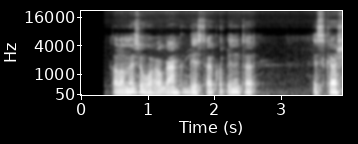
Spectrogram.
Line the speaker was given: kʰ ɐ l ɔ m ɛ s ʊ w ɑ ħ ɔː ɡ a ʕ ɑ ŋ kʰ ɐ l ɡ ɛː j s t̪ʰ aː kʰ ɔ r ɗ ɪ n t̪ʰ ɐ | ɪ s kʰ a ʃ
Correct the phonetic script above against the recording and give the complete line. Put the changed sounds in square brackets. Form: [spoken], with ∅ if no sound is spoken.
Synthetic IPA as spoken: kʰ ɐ l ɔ m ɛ s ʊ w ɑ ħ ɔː ɡ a ʕ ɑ ŋ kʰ ɐ [∅] ɡ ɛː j s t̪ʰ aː kʰ ɔ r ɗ ɪ n t̪ʰ ɐ | ɪ s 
